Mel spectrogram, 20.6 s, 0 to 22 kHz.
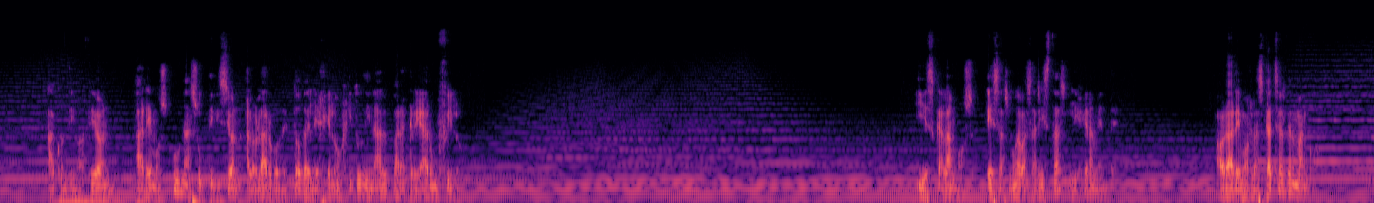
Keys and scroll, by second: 3.4 ctrl+r, 17.5 ctrl+r, 18.5 ctrl+r, 20.0 z.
